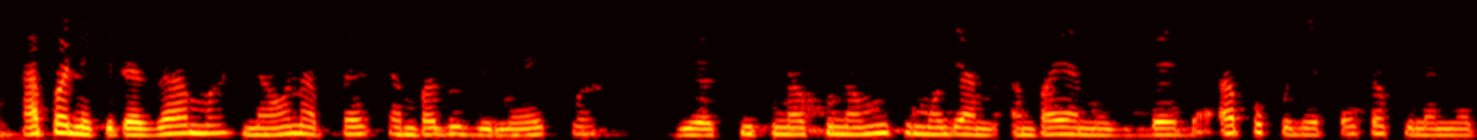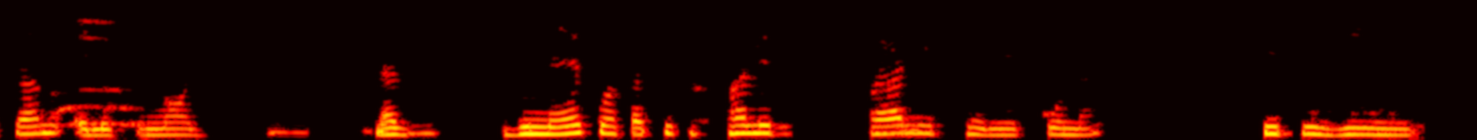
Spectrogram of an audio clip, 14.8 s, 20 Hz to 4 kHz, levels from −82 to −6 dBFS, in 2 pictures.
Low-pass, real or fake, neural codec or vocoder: 3.6 kHz; real; none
